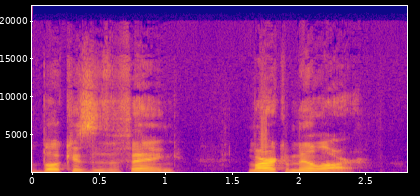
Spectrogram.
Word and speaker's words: Millar: is the thing mark millar sometimes apparently it's pronounced miller whatever he made a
